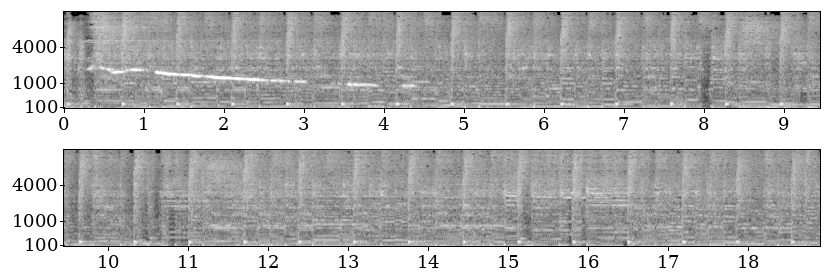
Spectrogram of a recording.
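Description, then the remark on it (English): A whistled imitation of a rocket engine: a loud, steadily falling whistle over the first few seconds, backed by a dense, continuous roaring rumble that carries on to the end. “I need you to give me a rocket engine noise”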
